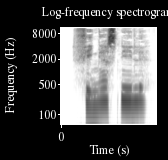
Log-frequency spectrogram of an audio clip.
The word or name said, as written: fingersnilde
